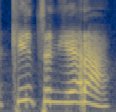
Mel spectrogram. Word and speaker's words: quinceañera: And the little girl goes, it's a quinceañera. I go, oh, okay. So I got to say it like the way you say it. I have to say quinceañera.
